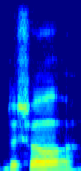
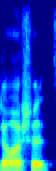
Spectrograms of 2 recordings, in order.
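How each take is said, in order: First: It is said with the Sanskrit pronunciation. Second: It is said with an Americanized pronunciation. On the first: The speaker calls it right. "The Sanskrit is actually pronounced dasha" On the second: The speaker calls it wrong. "often mispronounced"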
